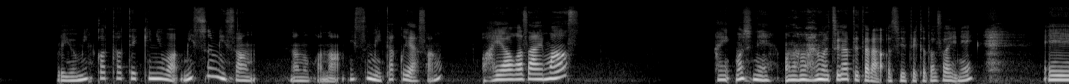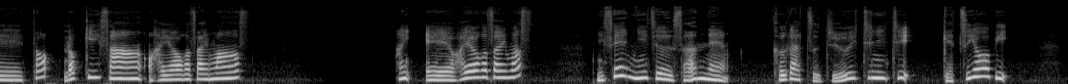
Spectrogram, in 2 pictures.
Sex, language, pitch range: female, Japanese, 180-255 Hz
